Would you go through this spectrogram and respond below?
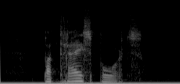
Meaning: porthole
- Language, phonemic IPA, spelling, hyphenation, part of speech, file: Dutch, /paːˈtrɛi̯sˌpoːrt/, patrijspoort, pa‧trijs‧poort, noun, Nl-patrijspoort.ogg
